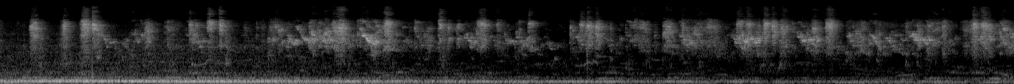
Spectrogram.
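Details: Several high, harsh squeaks and chirps from baby lovebirds in a plant come in uneven bursts, thinning out toward the end, with a low droning hum beneath.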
